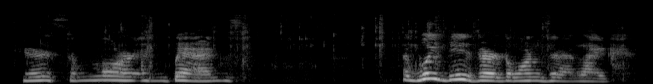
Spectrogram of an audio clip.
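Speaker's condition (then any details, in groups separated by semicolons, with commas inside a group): Mobius syndrome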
